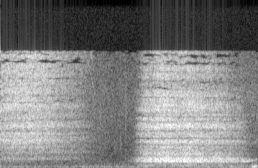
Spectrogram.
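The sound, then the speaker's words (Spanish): A single slow, deep breath drawn in through the nose, a soft airy rush that swells about halfway through and holds steady to the end, with no talking. “empiezas quiero que empieces, tomas una, respiración, tomas una respiración”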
